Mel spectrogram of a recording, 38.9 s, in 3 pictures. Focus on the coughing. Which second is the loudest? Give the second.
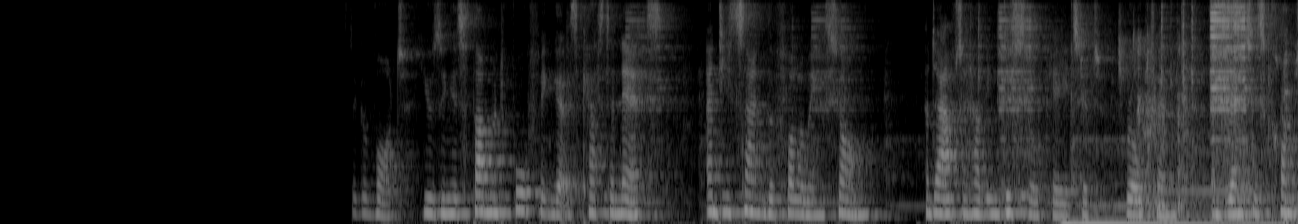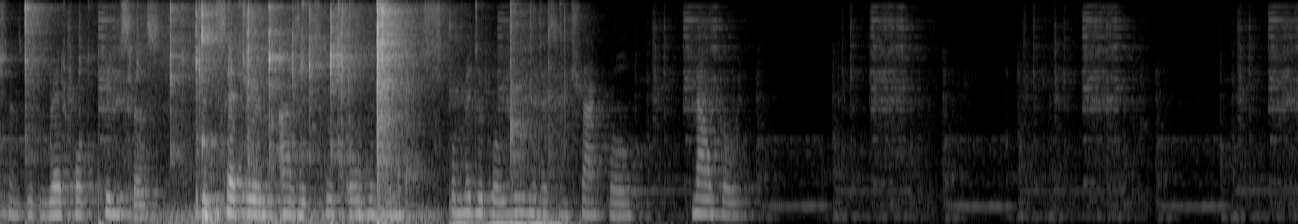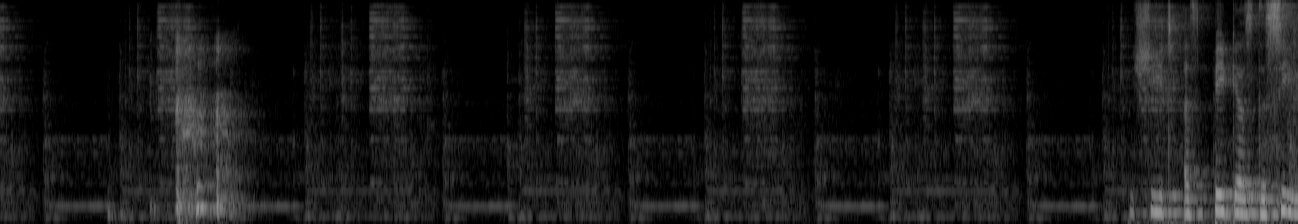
28 s.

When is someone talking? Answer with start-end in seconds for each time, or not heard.
3.5-20.4, 37.2-38.9.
